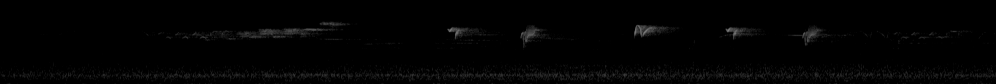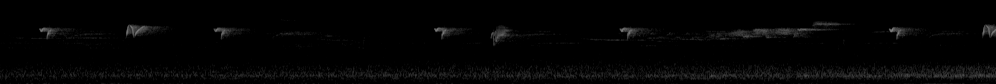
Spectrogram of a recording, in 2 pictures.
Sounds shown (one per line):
warbler song
Hermit Thrush call
airplane
Hermit Thrush song
Red-breasted Nuthatch song
Western Tanager call
Dusky Flycatcher song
